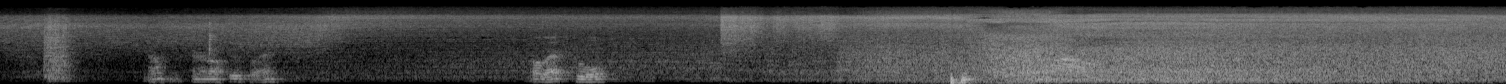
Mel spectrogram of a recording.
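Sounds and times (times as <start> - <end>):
torch flame hissing: 0.0 - 15.0
brief low thump: 9.5 - 9.8.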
